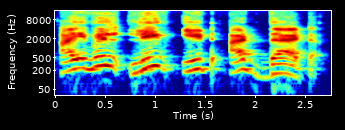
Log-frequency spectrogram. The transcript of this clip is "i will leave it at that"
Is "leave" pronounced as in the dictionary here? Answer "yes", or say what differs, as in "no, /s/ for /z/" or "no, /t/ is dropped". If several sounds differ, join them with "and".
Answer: yes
